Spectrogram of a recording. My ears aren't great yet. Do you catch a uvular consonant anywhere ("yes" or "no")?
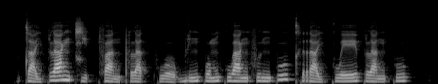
no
